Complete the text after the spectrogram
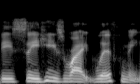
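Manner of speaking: ordinary talk, nothing marked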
